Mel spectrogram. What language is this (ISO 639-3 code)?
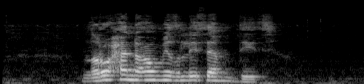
kab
